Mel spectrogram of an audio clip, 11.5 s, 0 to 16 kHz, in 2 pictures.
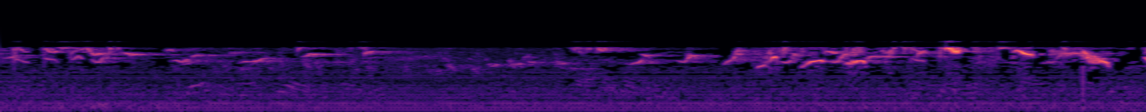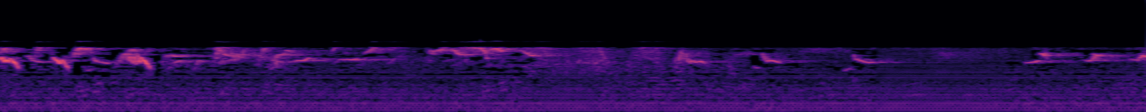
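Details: Green leafbird competing in a class 1 singing contest, placed third: dense, rapid run of high chattering and whistled notes, with swept and slurred phrases repeating quickly and pausing briefly near the end, over a steady low hum.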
